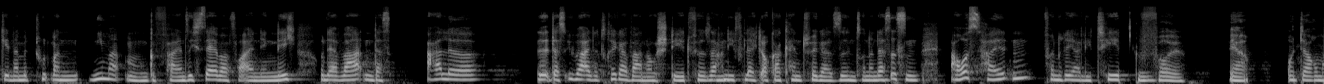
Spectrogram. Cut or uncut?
cut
